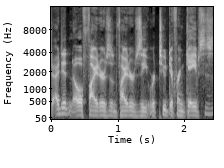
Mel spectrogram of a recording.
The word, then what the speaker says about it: FighterZ: have the best songs wait fighters are fighter z uh people pronounce it fighters because that uppercase is dumb oh okay we are talking about fighter z the actual proper name is fighter z yep i just there's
